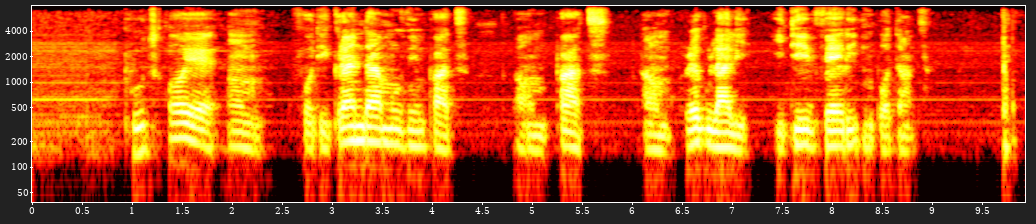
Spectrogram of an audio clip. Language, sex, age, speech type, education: Nigerian Pidgin, male, 15-29, spontaneous, tertiary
